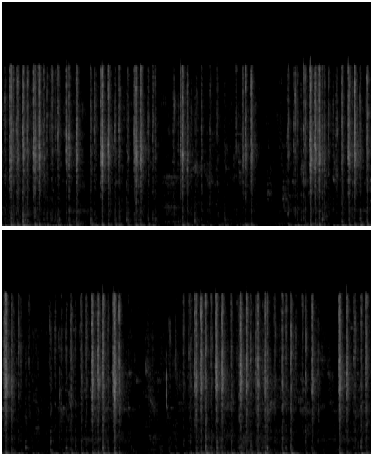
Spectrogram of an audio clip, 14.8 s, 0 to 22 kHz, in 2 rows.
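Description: Fingertips of both hands type rapidly on a built-in laptop keyboard with dark plastic chiclet keys set in a grey laptop body. Dense bursts of short, sharp key taps with bright clicks and a soft low thump underneath come in runs, with brief quieter pauses around 5, 10 and 14 seconds.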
